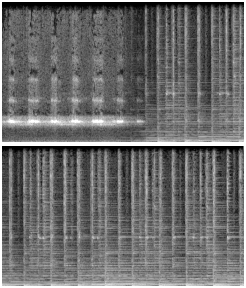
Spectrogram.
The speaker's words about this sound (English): They're in Nevada right now. Well, I guess they all went gambling. Big convention. Yeah. It's a cricket convention.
